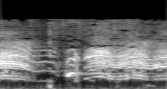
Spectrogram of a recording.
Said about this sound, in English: Hey, wait a minute. Say, did I just hear a baby cry then?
